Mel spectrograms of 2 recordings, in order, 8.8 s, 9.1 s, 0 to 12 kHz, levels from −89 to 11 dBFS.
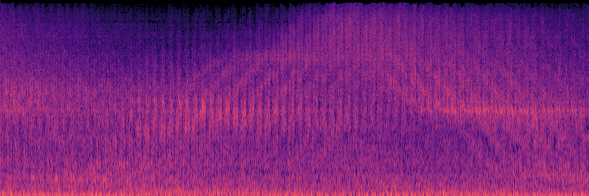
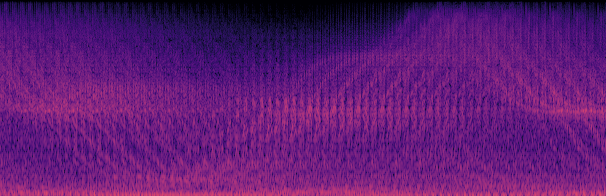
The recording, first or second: second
